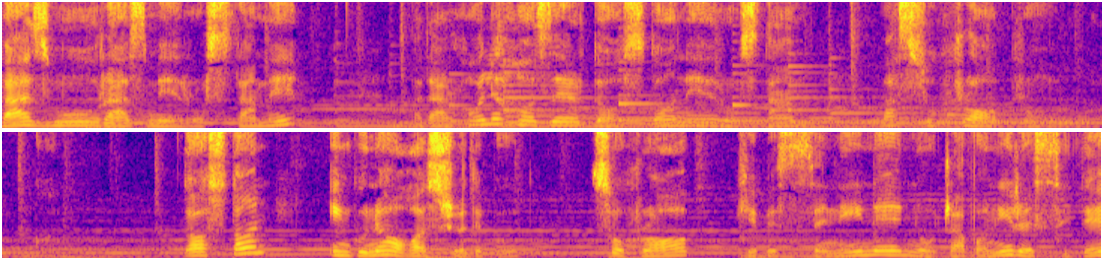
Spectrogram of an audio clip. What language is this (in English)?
Persian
